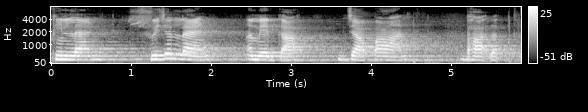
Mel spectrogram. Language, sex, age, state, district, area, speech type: Hindi, male, 30-45, Uttar Pradesh, Sonbhadra, rural, spontaneous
